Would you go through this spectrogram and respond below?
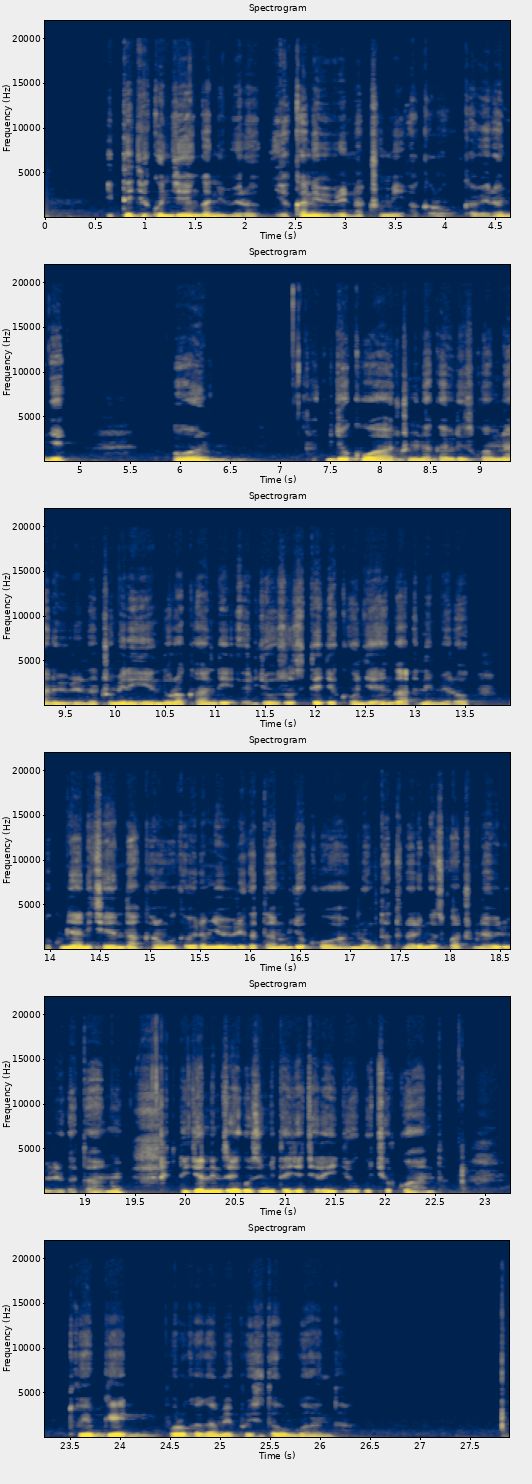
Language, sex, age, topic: Kinyarwanda, male, 18-24, government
